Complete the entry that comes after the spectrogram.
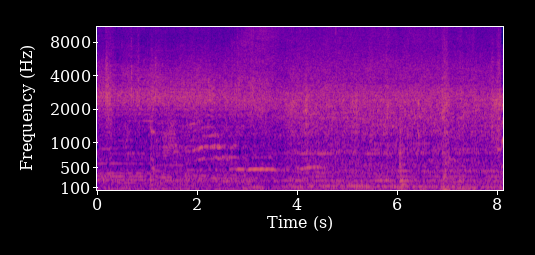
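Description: Ground meat seasoned with taco seasoning, pepper and other spices frying in a pan on the stove, a steady broadband sizzle and crackle that holds at an even level throughout, with no talking.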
